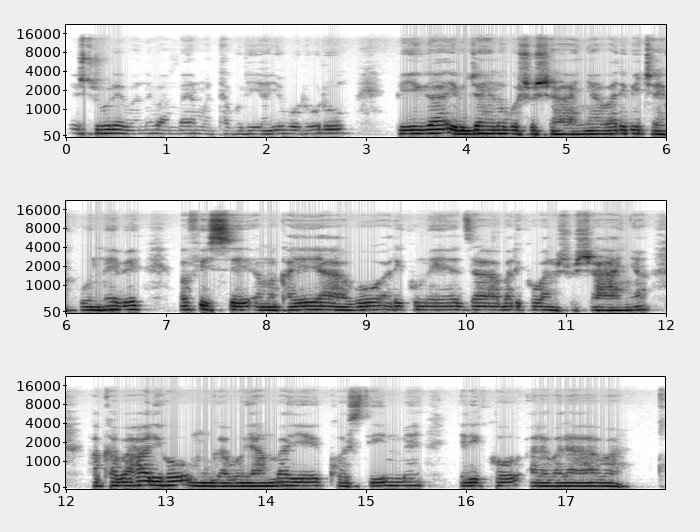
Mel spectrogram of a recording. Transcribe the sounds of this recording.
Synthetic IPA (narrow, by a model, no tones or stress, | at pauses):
iːʃuɾe̞βaneβaːmbajeamataβuɾijajuβuɾuɾu | βiːɡaiβid͡ʒaːɲe̞nuɡuʃuʃaːɲaβaɾiβiːt͡ʃajekuːn̥he̞βe̞ | βafise̞amakʰajejaːβo̞aɾikumŋe̞ːzaβaɾikʰo̞βaɾaʃuʃaːɲahakʰaβaɦaɾiɦo̞umuɡaβo̞jaːmbaje̞kʰostime | jaɾikʰo̞aɾaβaɾaːβa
